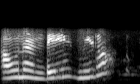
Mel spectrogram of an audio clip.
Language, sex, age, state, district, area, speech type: Telugu, female, 30-45, Andhra Pradesh, Annamaya, urban, conversation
